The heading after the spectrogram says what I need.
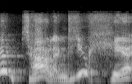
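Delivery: very loud, carrying, swooping announcing voice. A disguised character in a tavern speaking so everyone can hear, very loud. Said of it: "saying it very loudly so everyone in the tavern can hear".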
